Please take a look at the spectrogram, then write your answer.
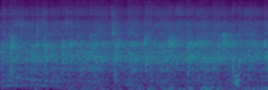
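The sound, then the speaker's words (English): A crowd claps steadily, a dense wash of many hands at a fairly even loudness with no voices standing out, lasting a few seconds. “Come on, we can get clap for that.”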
